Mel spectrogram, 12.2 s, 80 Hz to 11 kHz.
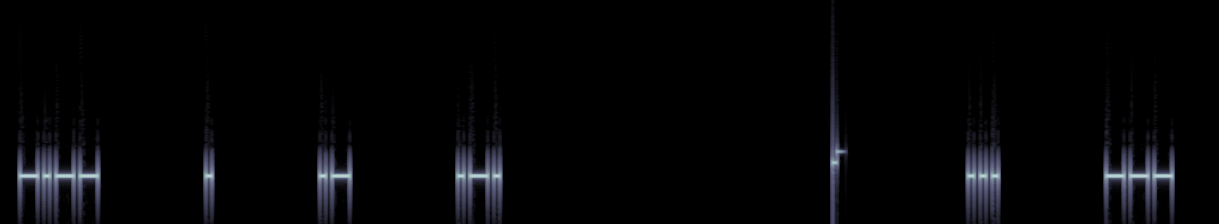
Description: Morse code, heard as a keyed tone, about 20 wpm, spaced as for 7 wpm, 700 Hz. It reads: YEAR SO
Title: 6x Character Spacing - Top 200 Words - 20wpm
